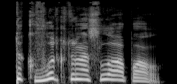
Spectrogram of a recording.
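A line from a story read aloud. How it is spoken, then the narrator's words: Indignant woman shouting. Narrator (Russian): возмущенно выкрикнула протестантка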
